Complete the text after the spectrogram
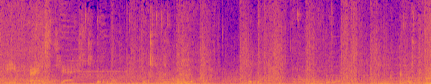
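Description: Fantasy game fight effects clash and thump.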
